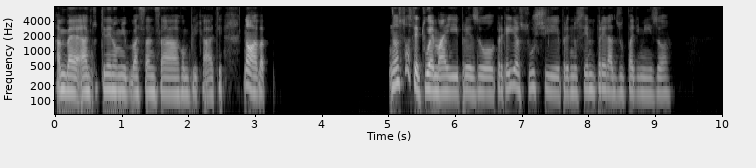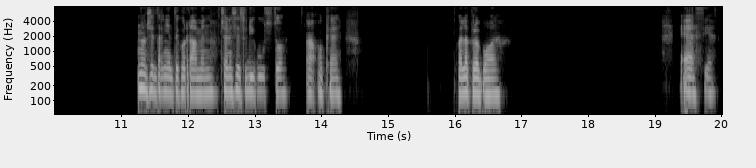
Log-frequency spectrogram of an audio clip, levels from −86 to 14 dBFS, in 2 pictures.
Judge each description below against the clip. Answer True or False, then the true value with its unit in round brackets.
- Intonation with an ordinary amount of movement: False (1.7 semitones)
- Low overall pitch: False (150 Hz)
